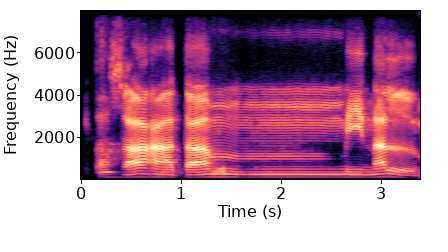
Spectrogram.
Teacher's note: Fathah tanwin bertemu dengan huruf mim, bacaan idgham bi gunnah. Idgham masuk bi dengan gunnah mendengung, masuk dengan mendengung, yaitu masuk ke huruf mim, ditandai mimnya ada tasdidnya, ditahan 2 harokat.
